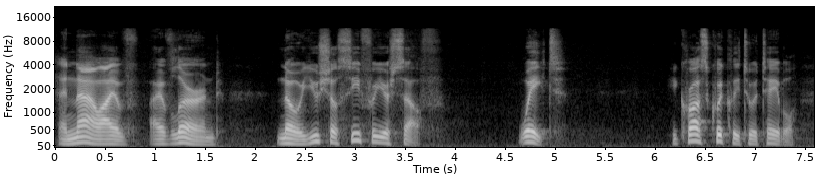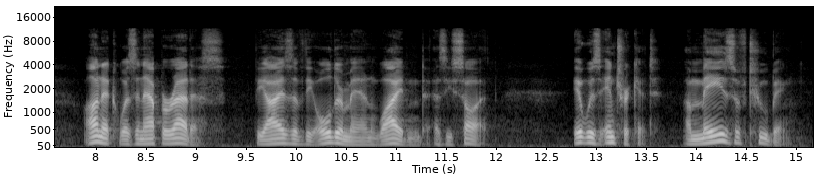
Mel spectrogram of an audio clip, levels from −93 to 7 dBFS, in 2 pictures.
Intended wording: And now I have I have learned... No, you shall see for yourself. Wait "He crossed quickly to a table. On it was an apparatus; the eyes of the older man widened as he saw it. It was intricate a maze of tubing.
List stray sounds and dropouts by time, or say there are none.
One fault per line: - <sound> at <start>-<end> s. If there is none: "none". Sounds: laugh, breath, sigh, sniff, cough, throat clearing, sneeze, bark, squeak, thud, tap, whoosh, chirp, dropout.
none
